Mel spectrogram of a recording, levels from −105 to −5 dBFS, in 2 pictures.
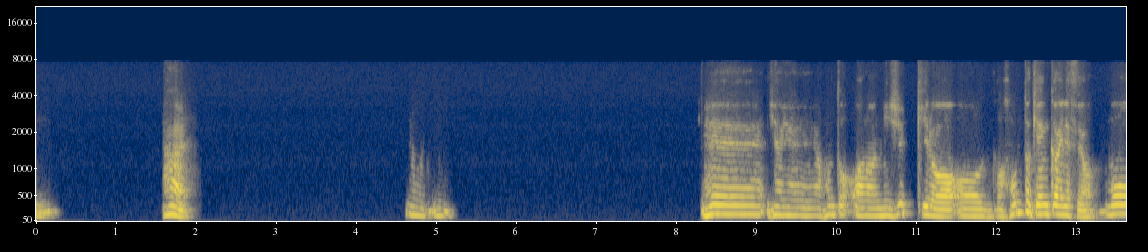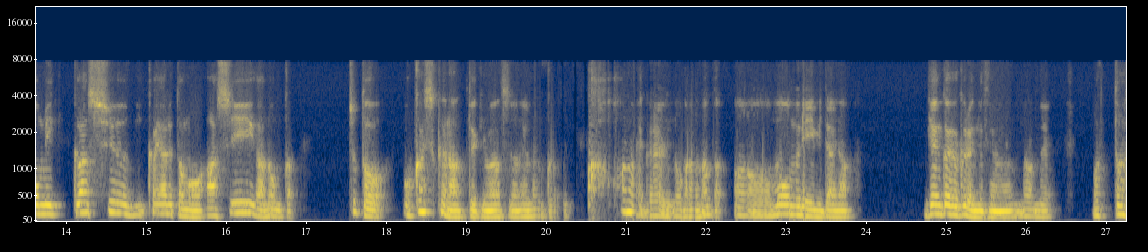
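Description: From 19.82 to 23.26 s the speech breaks up with repeated packet loss, giving a robotic sound. Dozens of short holes, none longer than about 53 ms, are patched by stretching the preceding sound, so about a fifth of the stretch turns choppy. Unlike a single dropout, the damage recurs rapidly.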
